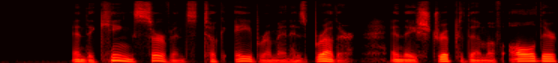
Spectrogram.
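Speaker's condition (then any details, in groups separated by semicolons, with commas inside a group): No condition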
